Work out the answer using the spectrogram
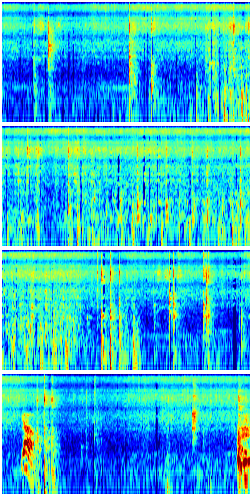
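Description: Beef and vegetables sizzling in a hot wok as they are stir-fried, with a steady frying hiss and the spatula scraping and knocking against the pan now and then.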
